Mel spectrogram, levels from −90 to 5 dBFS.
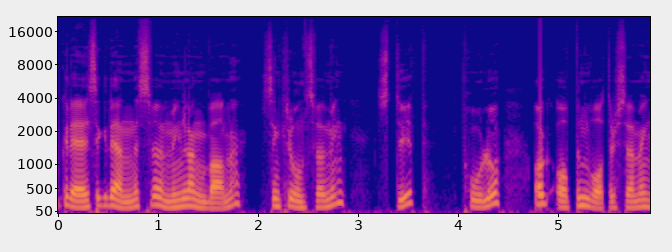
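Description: At 4.81 s the speech is broken by a sharp tick, a tiny hole of about 8.7 ms where the sound drops straight to nothing and returns. This is a block of digital silence: a run of samples was replaced by zeros, either because the output buffer was not filled in time or because a calculation produced invalid values. With no fade at either edge, the abrupt jumps produce the click, and the gap is too short to register as a pause.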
